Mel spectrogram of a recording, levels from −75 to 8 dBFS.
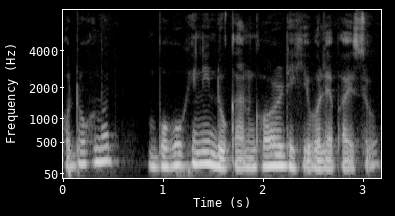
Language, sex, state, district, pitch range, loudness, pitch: Assamese, male, Assam, Sonitpur, 125-170 Hz, -15 LUFS, 140 Hz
